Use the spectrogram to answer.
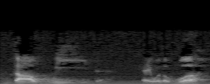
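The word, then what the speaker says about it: דָּוִד: was a walk duh bead would have been pronounced da weed okay with a wool sound and in fact in Arabic it still dot weed it's a wah sound in Arabic not a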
